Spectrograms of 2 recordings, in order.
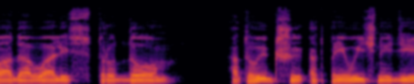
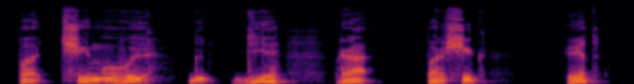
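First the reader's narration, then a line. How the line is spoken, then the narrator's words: Dazed hoarse croak. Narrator (Russian): С трудом сфокусировав взгляд, прохрипел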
